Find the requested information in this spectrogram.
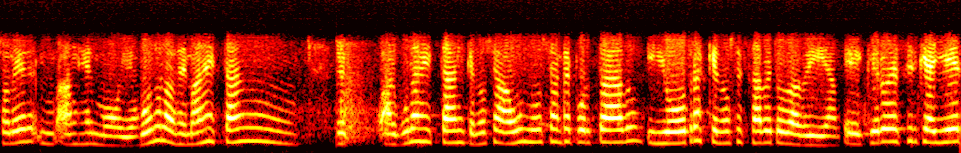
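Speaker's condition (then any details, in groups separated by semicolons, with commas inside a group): No condition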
